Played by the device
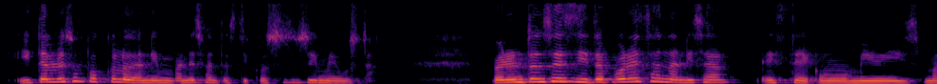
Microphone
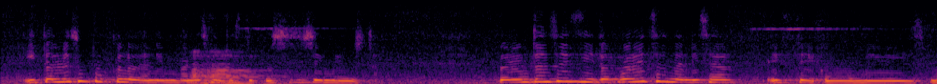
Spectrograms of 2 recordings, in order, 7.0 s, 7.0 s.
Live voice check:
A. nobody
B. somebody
B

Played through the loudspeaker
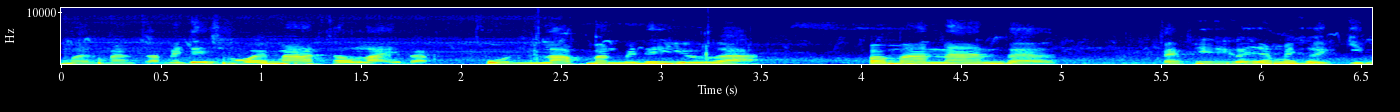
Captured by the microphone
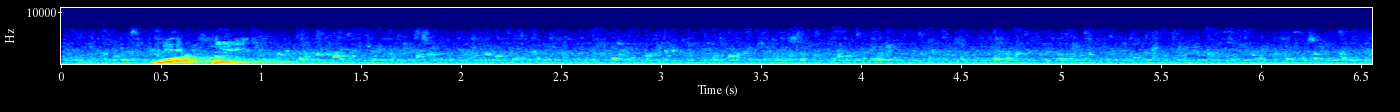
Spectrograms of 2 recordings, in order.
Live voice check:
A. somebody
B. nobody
A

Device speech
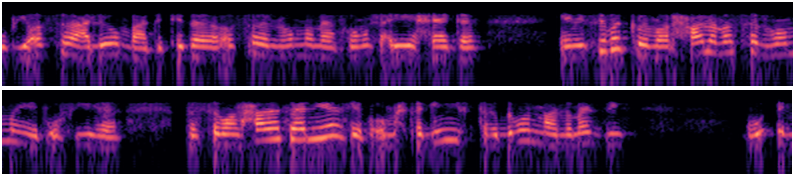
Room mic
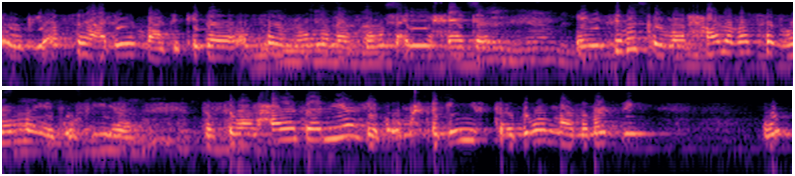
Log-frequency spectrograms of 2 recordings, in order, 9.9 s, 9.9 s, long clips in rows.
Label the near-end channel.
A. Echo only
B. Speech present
B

